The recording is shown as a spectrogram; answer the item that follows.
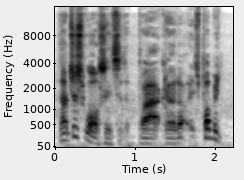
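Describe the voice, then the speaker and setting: A van-life vlogger in his late forties with a Northern English accent rambles informally and thinks aloud while chatting to viewers in an unscripted vlog. His voice is lowish and fairly bright, fast, with big pitch swings. The recording is noisy with traffic and vehicle sounds in the background.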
